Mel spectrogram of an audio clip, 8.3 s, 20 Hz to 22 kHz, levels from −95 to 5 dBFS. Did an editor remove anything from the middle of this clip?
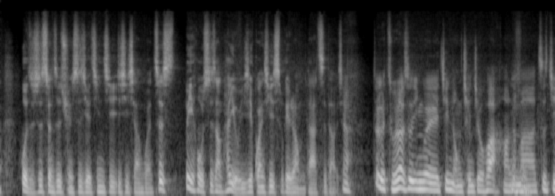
yes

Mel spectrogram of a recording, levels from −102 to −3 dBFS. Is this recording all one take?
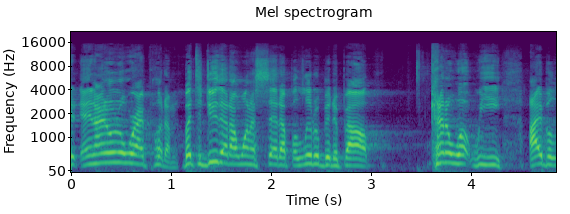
no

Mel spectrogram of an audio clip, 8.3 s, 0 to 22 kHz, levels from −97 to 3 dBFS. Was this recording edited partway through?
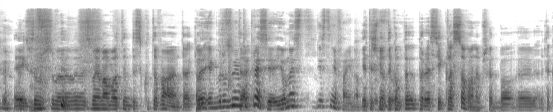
yes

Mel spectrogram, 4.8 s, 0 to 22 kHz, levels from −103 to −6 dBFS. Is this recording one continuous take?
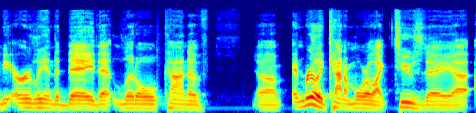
yes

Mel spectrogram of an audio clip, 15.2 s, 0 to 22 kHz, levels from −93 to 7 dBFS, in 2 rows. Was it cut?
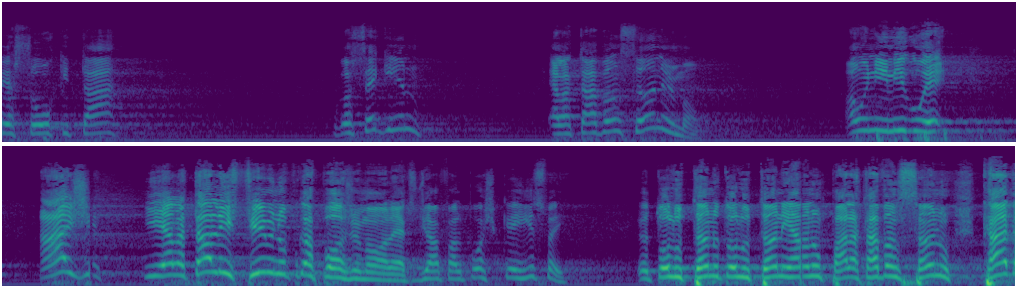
no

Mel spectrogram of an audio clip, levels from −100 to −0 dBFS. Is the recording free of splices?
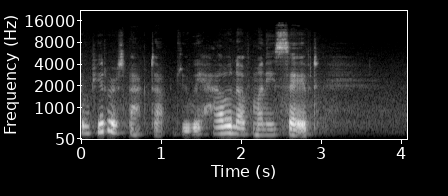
no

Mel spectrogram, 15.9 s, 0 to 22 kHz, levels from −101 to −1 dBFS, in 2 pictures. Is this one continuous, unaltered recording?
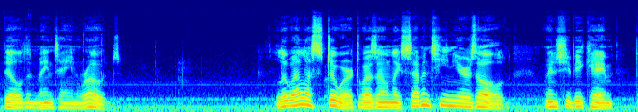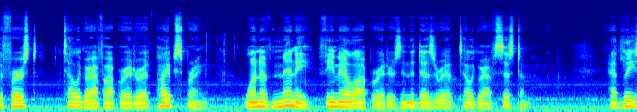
yes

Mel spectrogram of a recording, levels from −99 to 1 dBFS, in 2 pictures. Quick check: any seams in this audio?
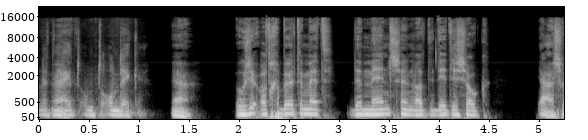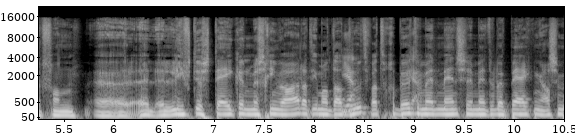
no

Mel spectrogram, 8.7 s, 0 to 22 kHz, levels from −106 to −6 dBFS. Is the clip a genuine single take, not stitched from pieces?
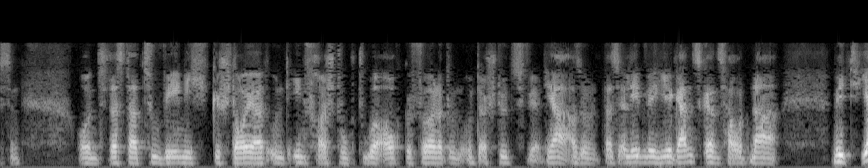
yes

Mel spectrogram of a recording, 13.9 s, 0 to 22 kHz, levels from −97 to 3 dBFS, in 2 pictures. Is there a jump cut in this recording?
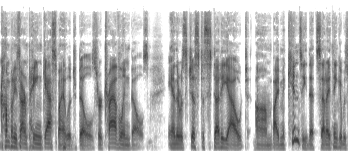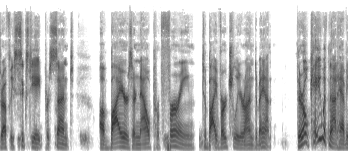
yes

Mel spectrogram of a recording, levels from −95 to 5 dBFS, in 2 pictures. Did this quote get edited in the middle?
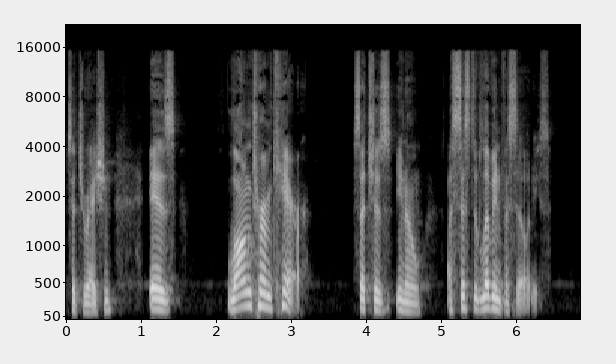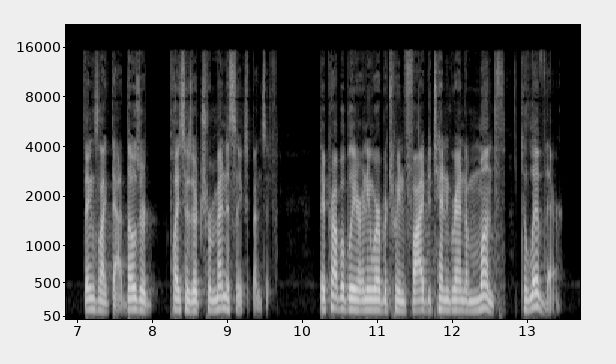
yes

